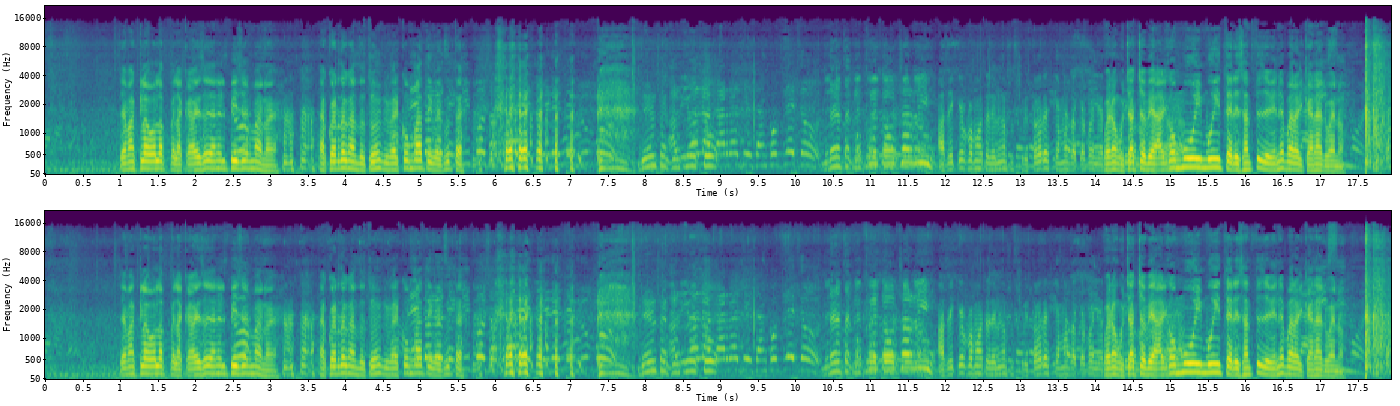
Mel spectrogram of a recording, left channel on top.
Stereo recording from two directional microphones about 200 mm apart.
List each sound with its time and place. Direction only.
1.0 s a man's voice: 10° left (ahead or behind); by 6.5 s 30° left (ahead or behind)
6.5 s speech: 20° left (ahead or behind)
8.4 s speech: 30° right (ahead or behind)
10.4 s speech: 15° right (ahead or behind)
11.0 s speech: 35° right (ahead or behind)
11.9 s speech: 65° left (ahead or behind)
14.1 s speech: 5° left (ahead or behind)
